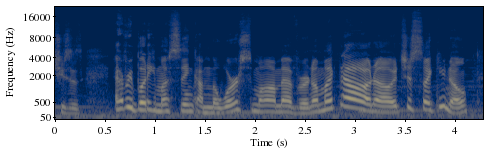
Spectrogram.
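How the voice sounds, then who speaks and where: Over music in the background, a man talks at a very fast pace in an animated tone with lively intonation. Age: 30s. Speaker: vlogger. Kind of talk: casual vlog monologue. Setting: outdoors in the desert.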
